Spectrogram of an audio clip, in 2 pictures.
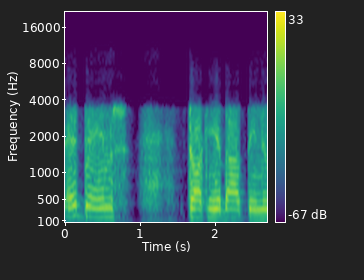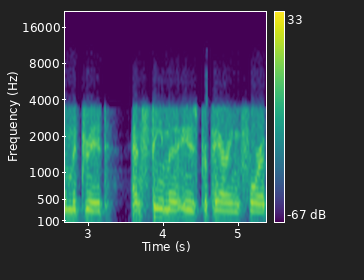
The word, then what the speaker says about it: New Madrid: I've heard a lot of different pronunciations of that, especially from guys down in that area. But well, I lived there. It was New Madrid.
